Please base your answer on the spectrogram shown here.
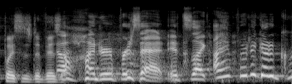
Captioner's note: audience laughs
